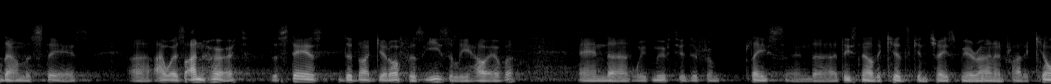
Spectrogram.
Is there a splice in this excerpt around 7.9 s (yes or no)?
no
